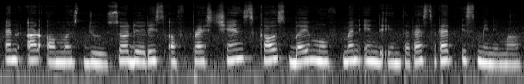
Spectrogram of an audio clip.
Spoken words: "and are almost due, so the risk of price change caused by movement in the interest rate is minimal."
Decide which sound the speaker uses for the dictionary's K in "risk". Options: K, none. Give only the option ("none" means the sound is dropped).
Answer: none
